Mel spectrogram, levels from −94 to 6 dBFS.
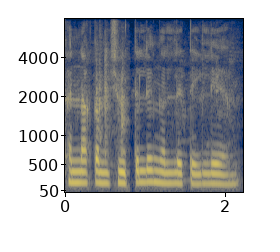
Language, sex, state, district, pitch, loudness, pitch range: Wancho, female, Arunachal Pradesh, Longding, 180 Hz, -16 LUFS, 175-190 Hz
